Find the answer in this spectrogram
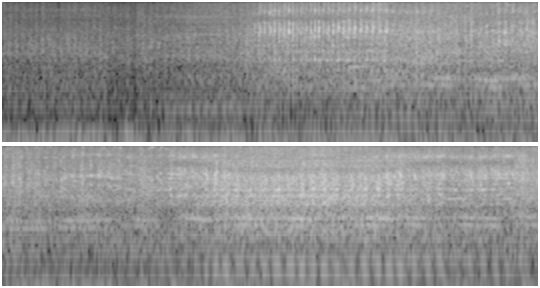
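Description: Open-station farm tractor's engine running steadily as it pulls a four-row planter across a rough field. A wavering higher tone joins over the engine from about two and a half seconds in.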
